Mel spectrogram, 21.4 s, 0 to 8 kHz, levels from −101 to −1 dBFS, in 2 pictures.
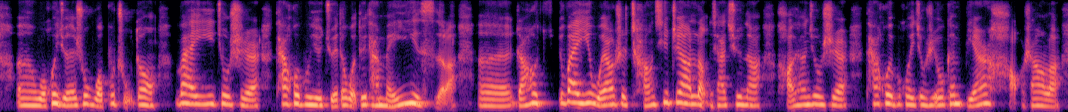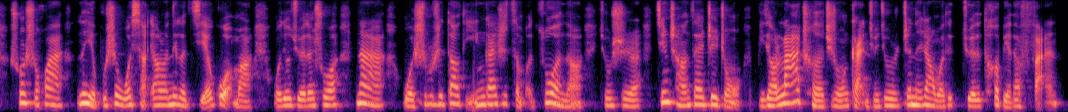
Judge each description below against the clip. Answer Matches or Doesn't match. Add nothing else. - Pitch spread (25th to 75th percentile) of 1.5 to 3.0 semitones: Doesn't match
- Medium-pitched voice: Doesn't match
